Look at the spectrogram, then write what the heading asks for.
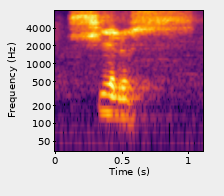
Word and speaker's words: scelus: Contoh tulisannya scelus, scelus, tulisannya scelus dibaca scielus, scielus.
